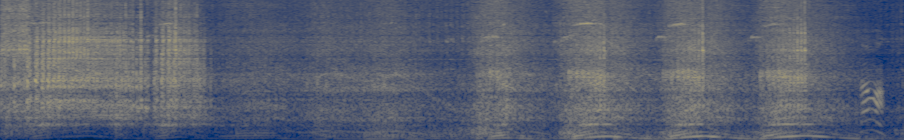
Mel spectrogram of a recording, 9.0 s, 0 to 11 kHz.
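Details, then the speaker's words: 1993 Tofaş Doğan SL 1.6 towed in after running out of oil; knock grew after adding oil. Engine blipped about once a second with hard knocking from the lower block under each rev; crank bearings suspected burned from oil starvation. "ses geldi ya koydum ondan sonra siz daha çok artmaya başladı ve bu takır takır alttan böyle motorun alt tarafından böyle bir vurma sesi geldi"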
